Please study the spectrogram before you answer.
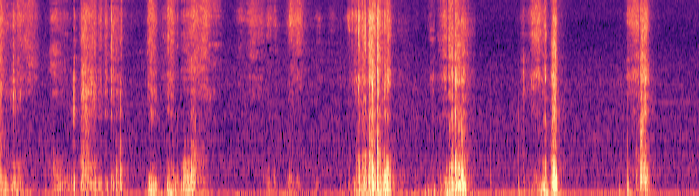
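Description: A round, flat, solid cork coaster is held in both hands close to the microphone and scratched and tapped with long nails. Soft, dry scratching bursts with a bright hiss alternate with duller, low tapping thumps in an irregular rhythm. Each sound stops quickly against a quiet background.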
